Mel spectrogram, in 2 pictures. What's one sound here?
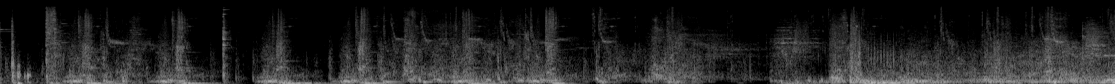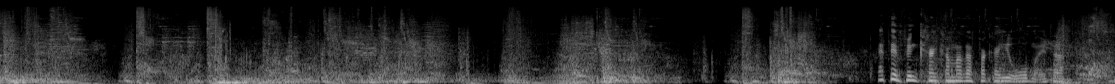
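Blades strike with sharp metallic hits.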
